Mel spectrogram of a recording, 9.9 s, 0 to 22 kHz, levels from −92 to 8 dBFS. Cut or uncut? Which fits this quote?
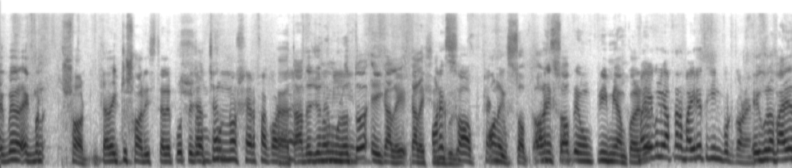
uncut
